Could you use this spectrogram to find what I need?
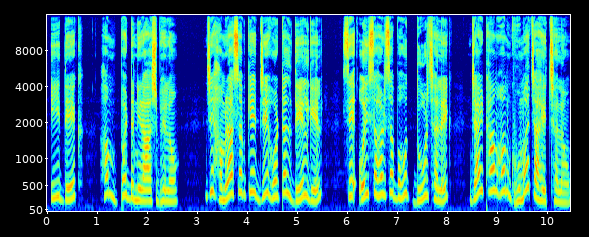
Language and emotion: Maithili, sad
